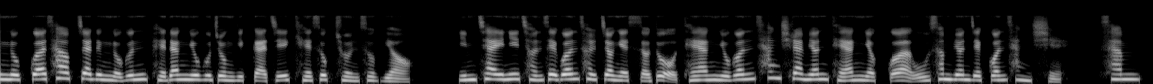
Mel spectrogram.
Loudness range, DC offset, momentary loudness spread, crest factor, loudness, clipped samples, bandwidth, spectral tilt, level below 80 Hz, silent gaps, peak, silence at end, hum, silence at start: 2 LU; under 0.1%; 9 LU; 16 dB; -20 LUFS; under 0.1%; 10.5 kHz; -6 dB/octave; -68 dBFS; 4.18-4.58 s, 10.73-10.96 s; -4 dBFS; 0.15 s; none; 0 s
